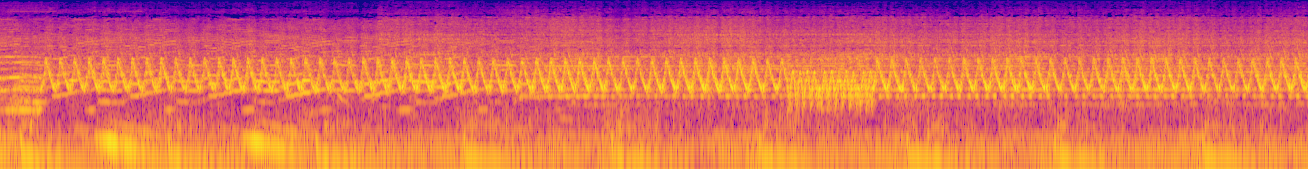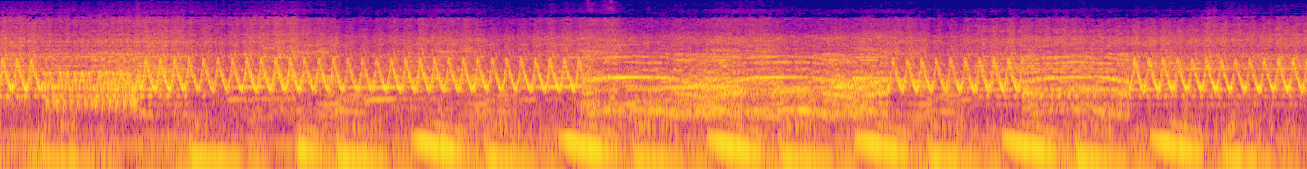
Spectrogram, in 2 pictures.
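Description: DJ sound system blasting electronic dance music through a tower of horn speakers: repeated falling bass drops under a fast, buzzing siren-like effect. Wavering siren tones come in near the start and again in the last several seconds.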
